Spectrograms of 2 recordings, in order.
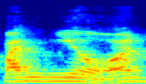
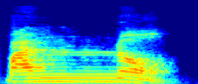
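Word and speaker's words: paṭipanno: This is not Panyo. This is Panno. Supati Panno.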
